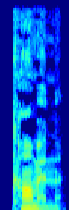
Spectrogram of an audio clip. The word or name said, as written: common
